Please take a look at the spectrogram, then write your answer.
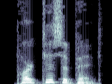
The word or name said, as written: participant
